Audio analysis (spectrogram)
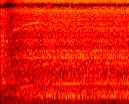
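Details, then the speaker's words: Shark Navigator vacuum, clogged by a sucked-up cleaning glove, running before the hose is attached: steady, smooth high-pitched motor whine with even airflow, sounding normal. The noise and lost suction appear only once the blocked hose goes on. "sounds like a normal vacuum then when I put this on you can hear the noise"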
